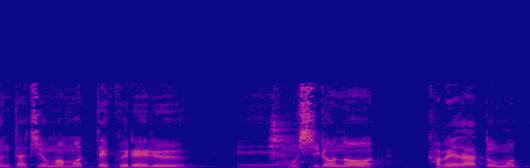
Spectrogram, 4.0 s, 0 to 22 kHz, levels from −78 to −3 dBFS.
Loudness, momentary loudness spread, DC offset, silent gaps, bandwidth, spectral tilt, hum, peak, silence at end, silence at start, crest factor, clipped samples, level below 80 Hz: -41 LUFS; 12 LU; under 0.1%; none; 11.5 kHz; -1.5 dB/octave; none; -22 dBFS; 0.05 s; 0 s; 20 dB; under 0.1%; -84 dBFS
